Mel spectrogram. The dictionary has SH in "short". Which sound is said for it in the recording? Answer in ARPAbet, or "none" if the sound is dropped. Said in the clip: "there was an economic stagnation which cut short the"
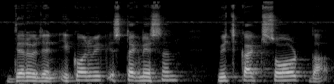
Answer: S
